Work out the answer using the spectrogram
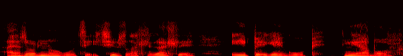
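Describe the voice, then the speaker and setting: A South African man speaks as a radio caller with a very deep voice. He repeats words as he forms his casual sports opinion. The sound is dry, dull and lo-fi. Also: fairly even intonation, a little fast, husky, no echo. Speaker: radio call-in listener. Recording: dull lo-fi call audio.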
